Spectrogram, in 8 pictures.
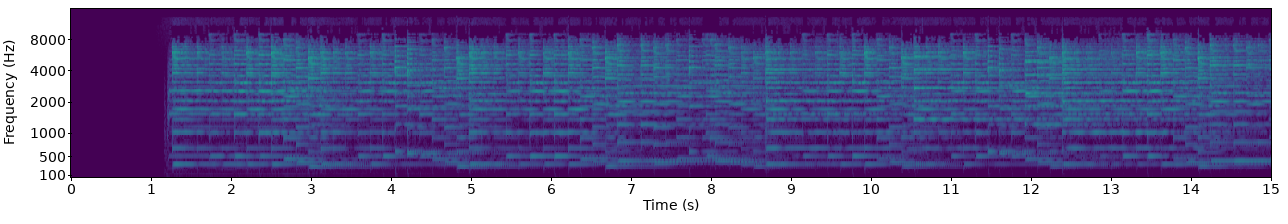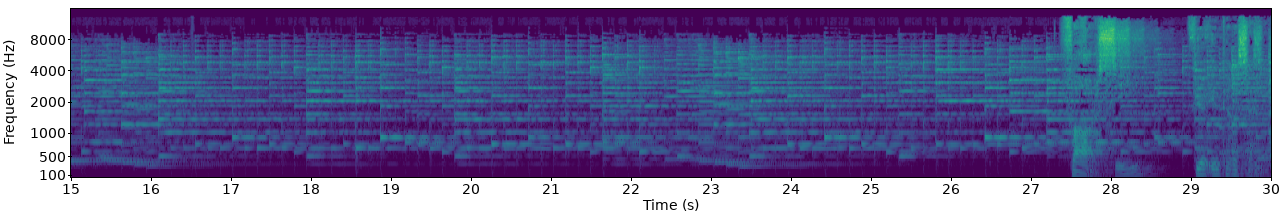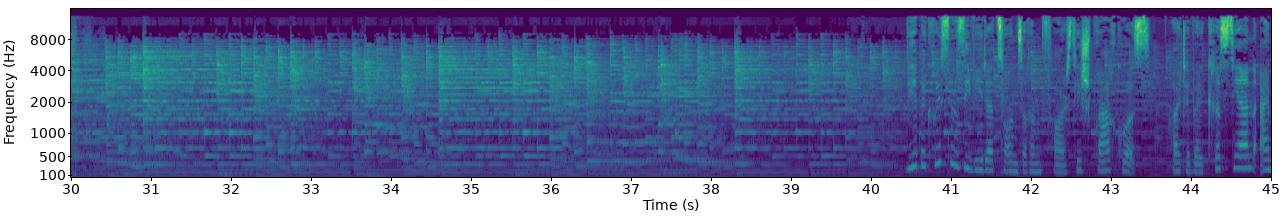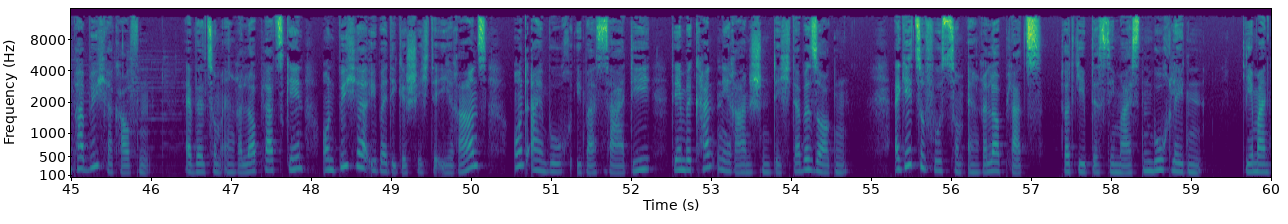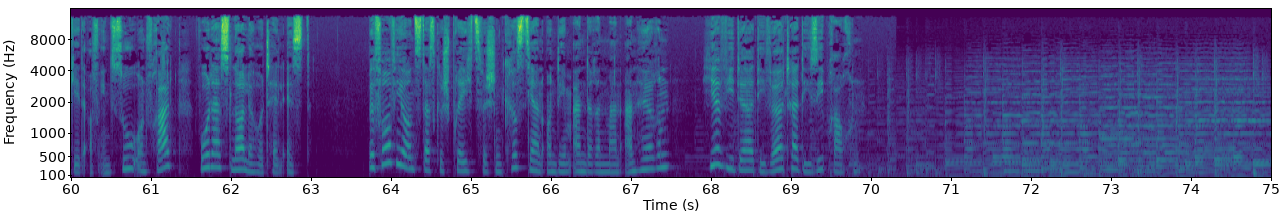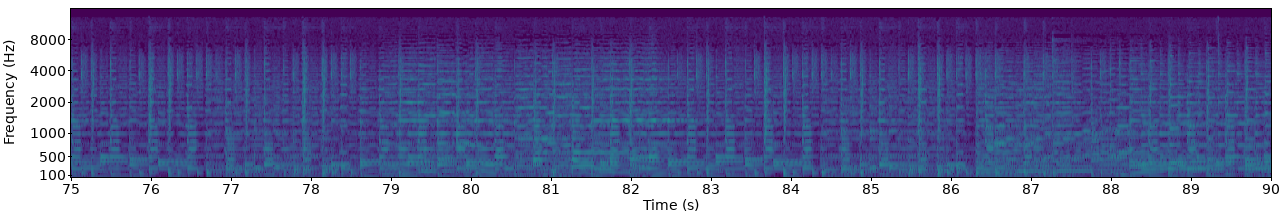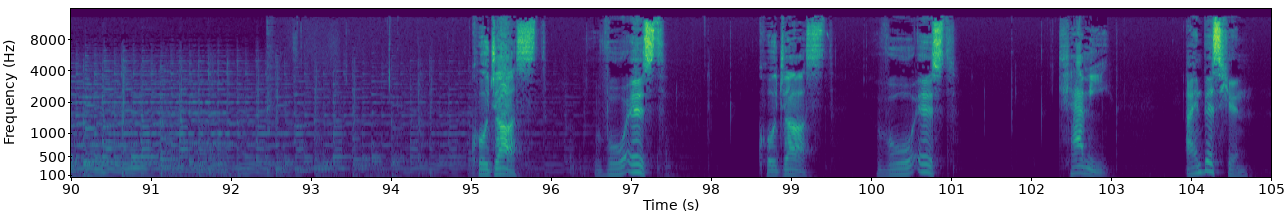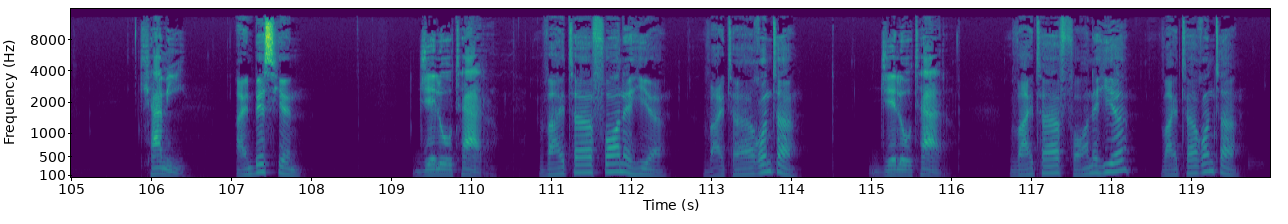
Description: (Sir-seda Straßenlärm und vorübergehende Fußgänger) Der Mann: Guten Tag, mein Herr!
